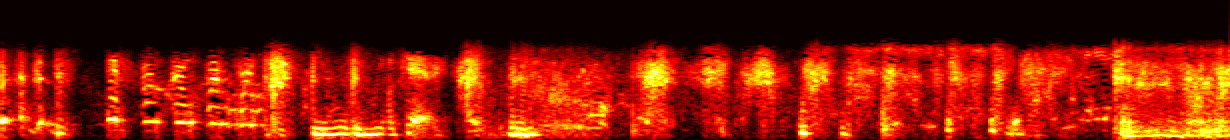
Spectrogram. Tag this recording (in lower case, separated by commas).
beatboxing, vocal music, speech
